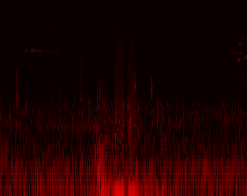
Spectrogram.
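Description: A wooden door swings shut with a heavy thud.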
